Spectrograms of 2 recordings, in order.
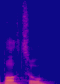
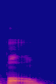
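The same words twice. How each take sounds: First: The middle T is clearly pronounced. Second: The middle T is dropped. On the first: "rather than bottle" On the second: "or bottle rather than bottle... I'll lose my T's"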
